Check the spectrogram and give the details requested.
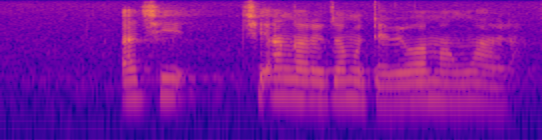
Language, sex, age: Venda, female, 39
